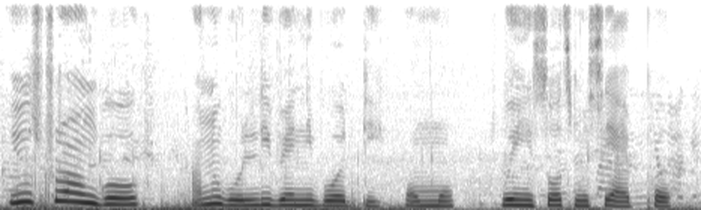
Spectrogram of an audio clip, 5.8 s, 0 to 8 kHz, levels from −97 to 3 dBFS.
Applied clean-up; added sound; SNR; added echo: none; Wind; 9 dB; none.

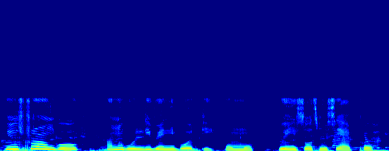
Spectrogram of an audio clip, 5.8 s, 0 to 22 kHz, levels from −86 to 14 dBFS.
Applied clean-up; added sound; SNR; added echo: classical method Wiener filter.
